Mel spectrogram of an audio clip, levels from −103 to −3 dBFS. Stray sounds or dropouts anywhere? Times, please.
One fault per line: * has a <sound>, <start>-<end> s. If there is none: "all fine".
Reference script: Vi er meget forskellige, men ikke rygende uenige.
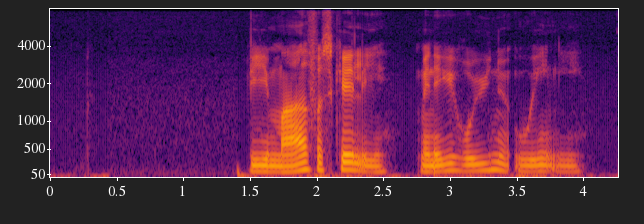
all fine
